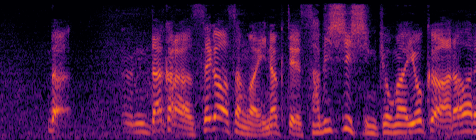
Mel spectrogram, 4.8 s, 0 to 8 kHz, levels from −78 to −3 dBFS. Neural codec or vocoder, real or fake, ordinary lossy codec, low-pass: vocoder, 44.1 kHz, 128 mel bands, Pupu-Vocoder; fake; AAC, 48 kbps; 7.2 kHz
